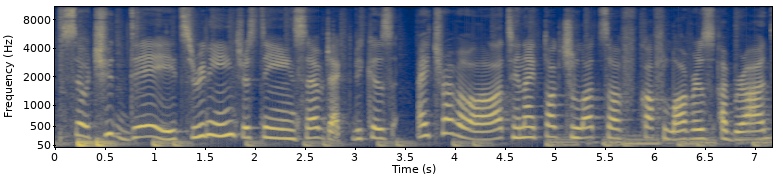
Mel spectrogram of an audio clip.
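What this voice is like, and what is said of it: Non-native English accent. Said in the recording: “my accent is weird”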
